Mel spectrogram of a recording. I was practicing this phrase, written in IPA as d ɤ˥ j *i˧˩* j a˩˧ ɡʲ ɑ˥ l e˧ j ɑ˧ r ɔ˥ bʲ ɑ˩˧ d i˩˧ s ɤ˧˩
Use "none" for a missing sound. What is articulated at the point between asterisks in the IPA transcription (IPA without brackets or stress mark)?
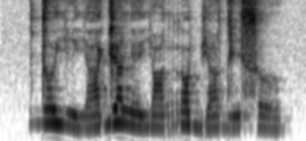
i˧˩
